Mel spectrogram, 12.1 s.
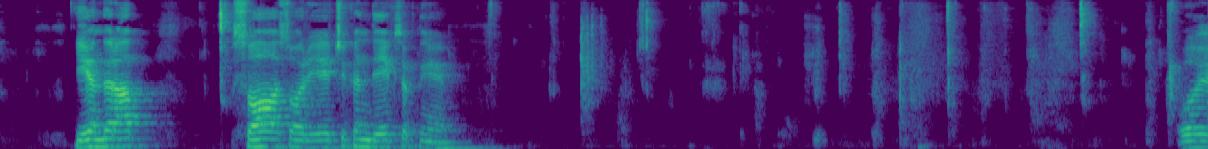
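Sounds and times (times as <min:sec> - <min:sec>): chewing with small crunches: 0:01.6 - 0:02.4, 0:04.8 - 0:12.0.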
